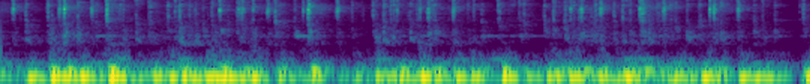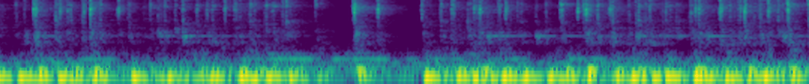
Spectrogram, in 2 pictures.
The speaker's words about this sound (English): Okay, that was me typing a lot.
